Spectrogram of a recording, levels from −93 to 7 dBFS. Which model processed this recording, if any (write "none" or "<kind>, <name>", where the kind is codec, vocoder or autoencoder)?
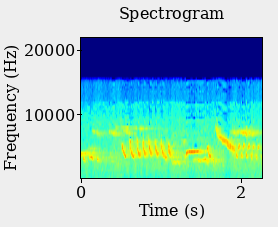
none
